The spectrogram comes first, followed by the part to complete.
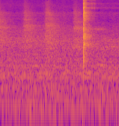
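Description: A single sharp snap from a capacitor-discharge welding pulse firing at the electrode of a micro welding machine, near the end.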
